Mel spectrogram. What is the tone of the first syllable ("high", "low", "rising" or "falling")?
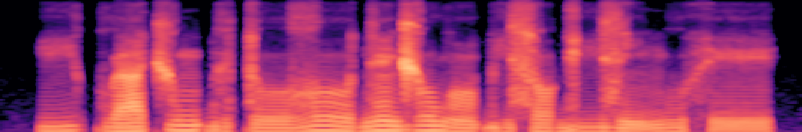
rising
